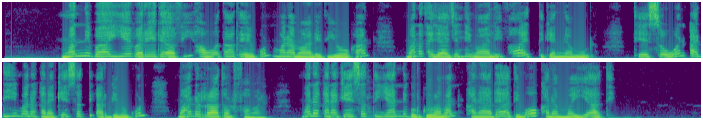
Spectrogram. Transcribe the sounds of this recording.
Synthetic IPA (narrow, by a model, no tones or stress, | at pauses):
mɐnːɪbaːjʔːe̞ːbɐɾe̞ːd̪aːfɪhɐwːɐt̪aːt̪ɐʔɛkʊnmɐnɐmaːliːt̪ɪjo̞ːkaːn | mɐnɐt̪ɐd͡ʒaːd͡ʒɪlːɪmaːliːfaːɪt̪ːɪkɛnːɐmuːᶑɐ̥ | t̪ʰe̞ːsːɔwːɐnɐd̪iːmɐnɐkɐnɐke̞ːsːɐt̪ːɪɐɾɡɪnʊkʊn | maːlɪrːaːt̪ɔlfɐmɐn | mɐnɐkɐnɐke̞ːsːɐt̪ːɪjaːnːɪɡʊɾɡʊɾɐmɐnkʰɐnaːd̪aːt̪ɪmo̞ːkɐnɐmːɐjːaːt̪ɪ̥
